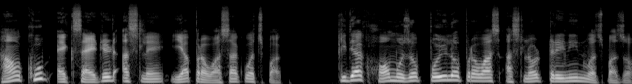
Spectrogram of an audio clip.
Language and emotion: Goan Konkani, neutral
